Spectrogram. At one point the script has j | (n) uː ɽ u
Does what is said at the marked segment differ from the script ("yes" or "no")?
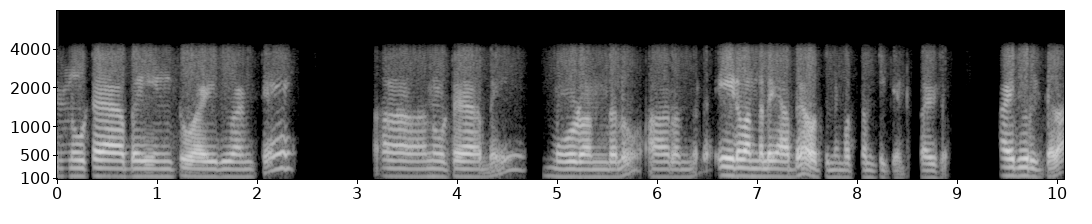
yes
